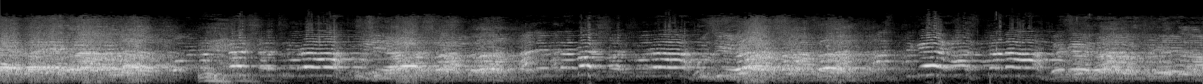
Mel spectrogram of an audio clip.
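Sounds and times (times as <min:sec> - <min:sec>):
men chanting: 0:00.0 - 0:02.7
crowd noise: 0:00.0 - 0:12.0.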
